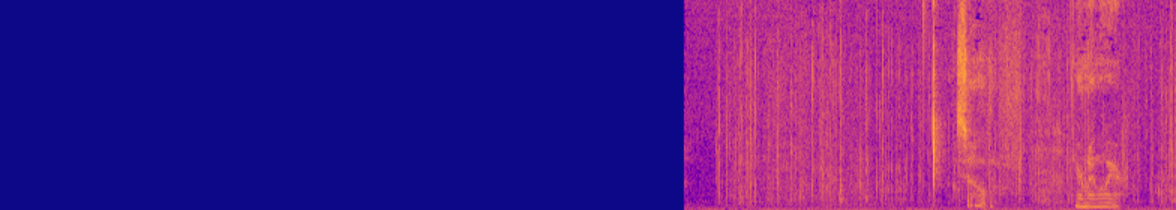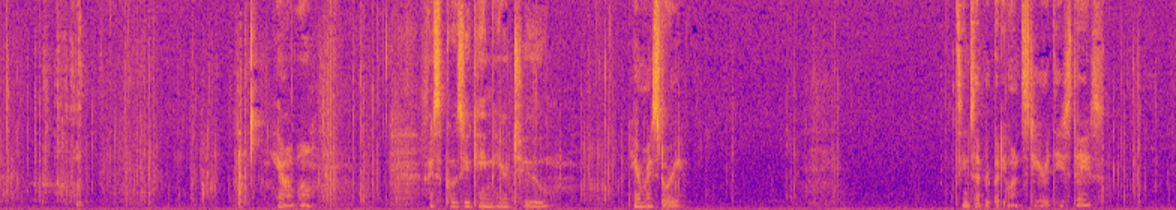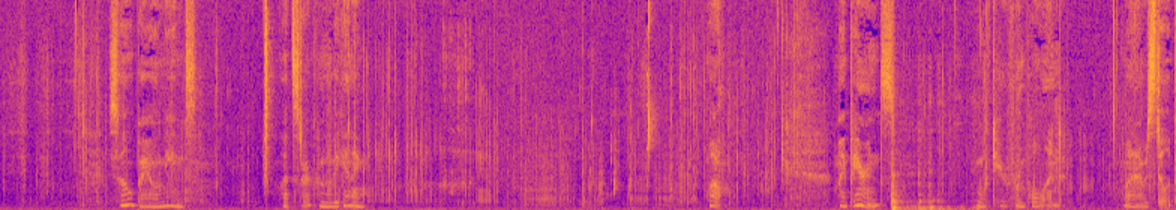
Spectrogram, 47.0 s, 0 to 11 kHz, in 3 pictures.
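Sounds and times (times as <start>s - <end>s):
faint rustling and handling: 9.2s - 47.0s
sipping and swallowing: 15.2s - 19.3s, 36.4s - 40.4s.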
